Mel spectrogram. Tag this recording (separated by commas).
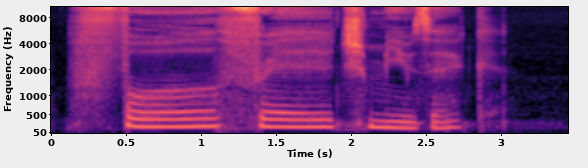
Speech, Human voice, Female speech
